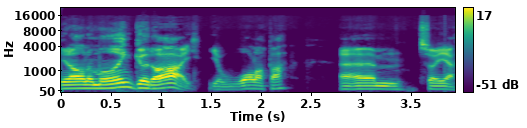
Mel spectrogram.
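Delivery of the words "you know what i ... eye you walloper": stock put-on Australian accent throughout. Admitting he defaults to it, the host demonstrates an australian accent. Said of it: "would automatically go to an Australian accent".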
